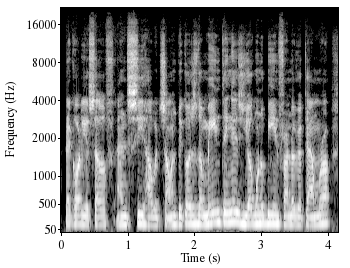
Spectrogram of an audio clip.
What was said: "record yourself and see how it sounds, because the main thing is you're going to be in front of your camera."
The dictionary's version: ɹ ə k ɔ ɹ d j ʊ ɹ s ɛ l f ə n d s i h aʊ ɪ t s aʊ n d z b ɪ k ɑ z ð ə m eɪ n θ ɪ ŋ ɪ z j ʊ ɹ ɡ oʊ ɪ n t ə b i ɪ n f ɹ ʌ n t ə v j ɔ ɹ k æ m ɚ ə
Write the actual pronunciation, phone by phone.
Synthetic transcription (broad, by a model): ɹ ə k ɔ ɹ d j ʊ ɹ s ɛ l f ə n d s i h aʊ ɪ t s aʊ n d z b ɪ k ɑ z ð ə m eɪ n t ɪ ŋ ɪ z j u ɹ ɡ oʊ ɪ n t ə b i ɪ n f ɹ ʌ n t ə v j ɔ ɹ k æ m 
